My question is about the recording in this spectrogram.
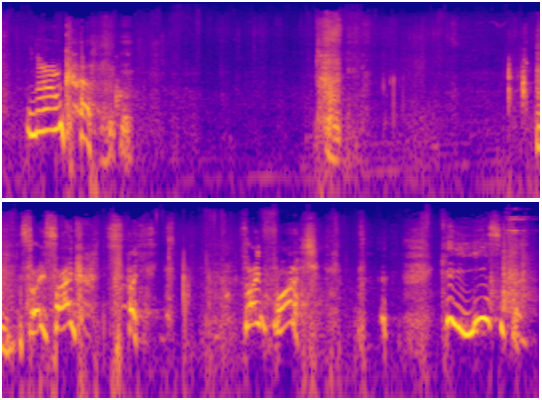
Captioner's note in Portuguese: risos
